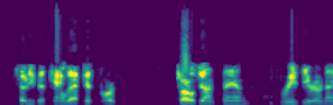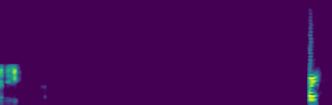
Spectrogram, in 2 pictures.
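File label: police radio dispatch, Scottsdale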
